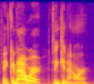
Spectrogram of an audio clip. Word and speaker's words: Finkenauer: Finkenauer.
